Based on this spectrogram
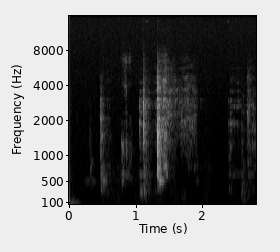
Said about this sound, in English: Who's washing dishes right now? No idea. Whoever's washing dishes needs to mute.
